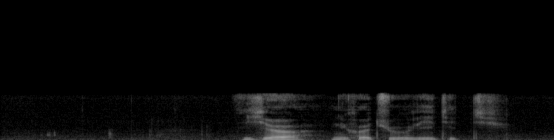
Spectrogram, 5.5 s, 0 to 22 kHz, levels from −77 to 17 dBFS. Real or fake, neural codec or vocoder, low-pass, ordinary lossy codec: fake; autoencoder, 48 kHz, 128 numbers a frame, DAC-VAE, trained on Japanese speech; 7.2 kHz; none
